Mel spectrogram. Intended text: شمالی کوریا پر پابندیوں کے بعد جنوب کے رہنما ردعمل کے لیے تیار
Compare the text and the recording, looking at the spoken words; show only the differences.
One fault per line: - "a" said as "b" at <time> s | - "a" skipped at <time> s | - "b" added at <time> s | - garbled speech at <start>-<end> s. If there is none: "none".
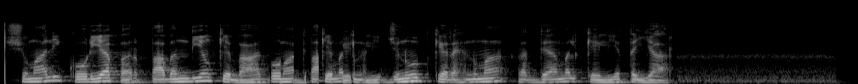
- garbled speech at 2.7-3.8 s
